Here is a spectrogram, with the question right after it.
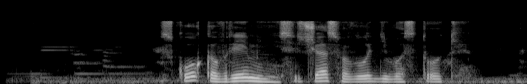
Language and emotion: Russian, neutral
